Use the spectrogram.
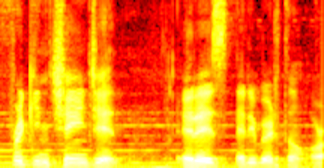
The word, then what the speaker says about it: Heriberto: I almost said Heriberto, but I know that's not how you say it. Heriberto. You don't pronounce the H in Spanish.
